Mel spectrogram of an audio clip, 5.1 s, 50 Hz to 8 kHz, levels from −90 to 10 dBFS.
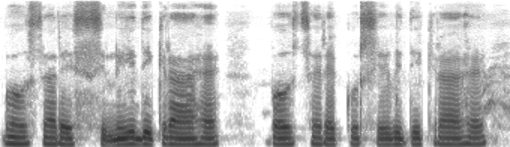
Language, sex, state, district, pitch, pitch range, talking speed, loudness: Hindi, male, Jharkhand, Palamu, 115 Hz, 115-120 Hz, 150 wpm, -17 LUFS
